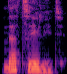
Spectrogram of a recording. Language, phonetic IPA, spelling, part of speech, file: Russian, [nɐˈt͡sɛlʲɪtʲ], нацелить, verb, Ru-нацелить.ogg
- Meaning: to aim, to point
